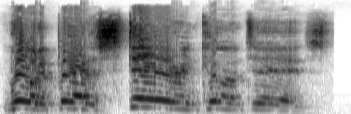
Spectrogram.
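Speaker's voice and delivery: slow, drawn-out stoner voice; lazy, easygoing, very slow; slow laid-back dude. Acted. Rohan voiced, laid-back suggestion.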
